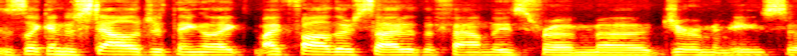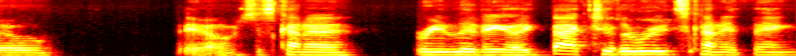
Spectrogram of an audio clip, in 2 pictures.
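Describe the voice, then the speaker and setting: A woman with an American accent, very deep and low in pitch, monotone with flat intonation, at a fairly quick pace. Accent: Philadelphia accent, returns when home. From US Northeast, Philadelphia area. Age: 50s. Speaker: heavy metal musician. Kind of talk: interview.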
